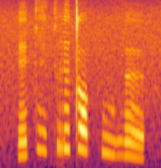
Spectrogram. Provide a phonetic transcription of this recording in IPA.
ɛ˩˧ k ɛ̤˥˧ k r ə˥ t ɔ˥˧ k͡p u˧˩ ɦ œ˧˩

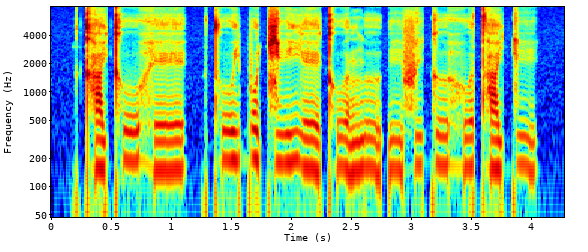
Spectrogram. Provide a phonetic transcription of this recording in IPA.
kʰ a˩˧ j kʰ uː˧ h eː˩ | t̪ʰ uː˧ j p o˥˨ t͡ɕ iː˧˥ j eː˧˩ kʰ u˧˩ ə̯ ŋ ɯː˧˩ ʔ iː˧˩ f i˧˥ k ɯː˧ h u˧˥ ə̯ t̪ʰ a˧ j k i˥˨

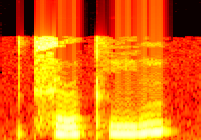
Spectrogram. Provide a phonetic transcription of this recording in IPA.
t͡s ɹ̩˧˥ t̪ʰ i˧˥ ŋ

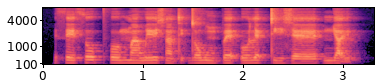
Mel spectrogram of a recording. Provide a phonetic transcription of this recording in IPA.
θ e˨ θ o˦ pʰ o˦ ʊ̯ m ã˦ w e˦ ɪ̯ sʰ ã˨ t ɪ˦ ʔ d ɔ˦ w ũ˨ p ɛ˦ ʔ o˦ l ɛ˦ ʔ t i˨ z ɛ˨ | ɲ a̰˦˨ ɪ̯

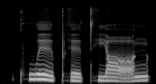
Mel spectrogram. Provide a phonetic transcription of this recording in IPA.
kʰ w e˥˩ ɪ̯ pʰ e˩ ɪ̯ t̪ʰ j ɑ̰˨˩˦ ŋ

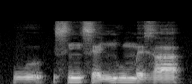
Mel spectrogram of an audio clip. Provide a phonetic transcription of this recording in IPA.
β ʊ˨ | s ĩ˦ s ɛ˨ ɲ u˦ m ɛ˨ ɣ a˦

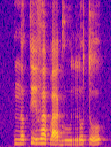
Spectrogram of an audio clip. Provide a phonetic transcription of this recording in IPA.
n ʌ˨ k ḛ˧ v a˦ b a̰˦˨ ɡ uː˨ r o˧ t o̰˦

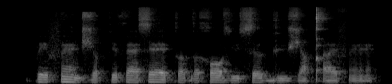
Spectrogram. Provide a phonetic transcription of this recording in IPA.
p e f ɛ̃ ɡ ʒ ʌ k ɪ θ æ s ɛ k ʌ ɡ ʌ x ɔ z y s ə ɡ y ʒ æ qʼ ɛ f ɛ̃

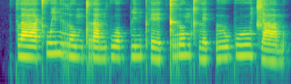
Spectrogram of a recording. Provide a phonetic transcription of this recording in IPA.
k l aː˨˩ kʰ w i˥˩ n r o˨˩ m t r a˩˦ n k w o˨˩ k̚ p i˧ n pʰ eː˨˩ k̚ t r o˥˩ m kʰ l e˨˩ k̚ ʔ ɯː˦˥ w k w uː˥˩ t͡ɕ a˨˩ m

